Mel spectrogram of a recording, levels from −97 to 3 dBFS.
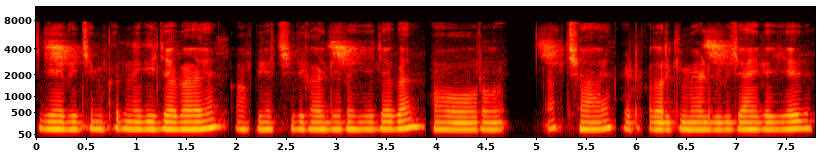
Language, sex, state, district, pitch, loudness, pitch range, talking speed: Hindi, male, Bihar, East Champaran, 140 Hz, -35 LUFS, 135-145 Hz, 190 wpm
